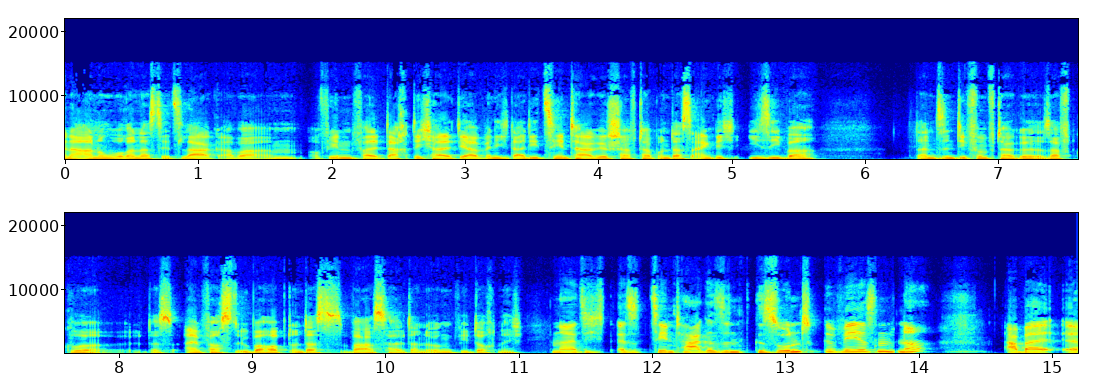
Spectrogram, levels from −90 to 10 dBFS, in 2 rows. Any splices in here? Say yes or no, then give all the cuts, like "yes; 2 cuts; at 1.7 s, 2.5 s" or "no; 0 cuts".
yes; 2 cuts; at 11.2 s, 13.8 s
